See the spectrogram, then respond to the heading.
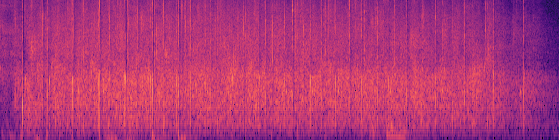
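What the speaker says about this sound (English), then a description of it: "I think they deserve a huge round of applause" Sustained applause from a union conference audience, dense steady clapping filling the hall for about seven seconds before tapering off at the end.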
